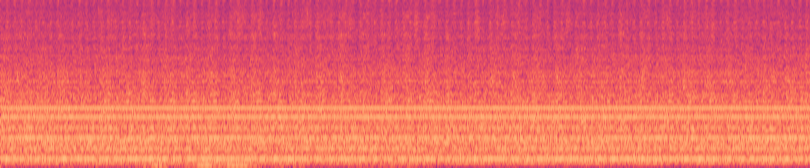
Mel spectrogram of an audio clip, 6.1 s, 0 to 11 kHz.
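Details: Mabe 18 kg washer, spin cycle with 110 V applied to thermo-actuator and drain pump throughout: steady, even motor hum and pump whir, no knocking or grinding; normal spin cycle.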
